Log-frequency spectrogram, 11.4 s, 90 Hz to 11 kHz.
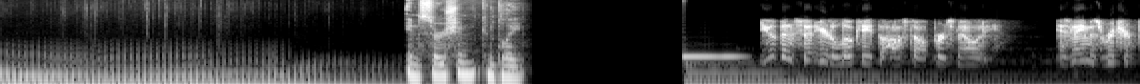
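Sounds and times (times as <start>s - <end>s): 
strange low hum with wavering tones: 0.0s - 4.2s, 6.9s - 11.3s
speech: 4.1s - 5.3s
faint crackly radio static: 7.6s - 11.3s.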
